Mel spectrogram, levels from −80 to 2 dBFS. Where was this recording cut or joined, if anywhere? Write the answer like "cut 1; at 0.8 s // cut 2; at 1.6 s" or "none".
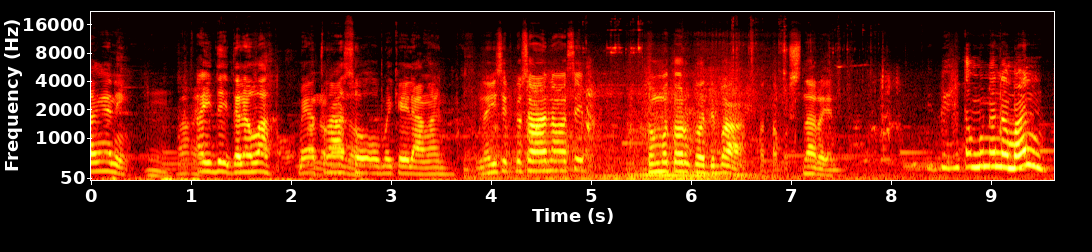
cut 1; at 3.6 s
